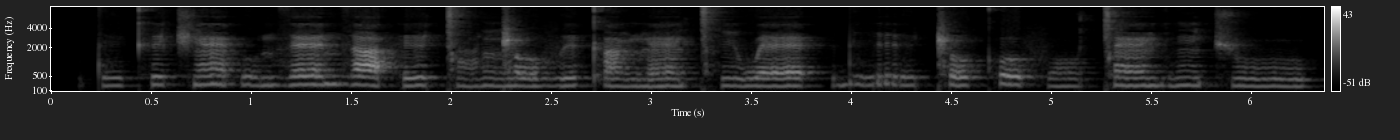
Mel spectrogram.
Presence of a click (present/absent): present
